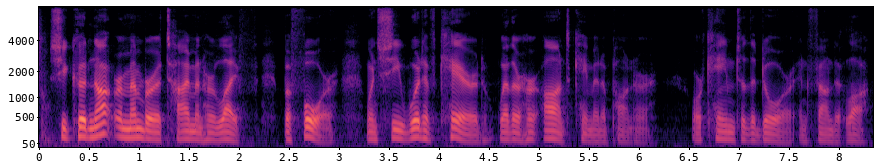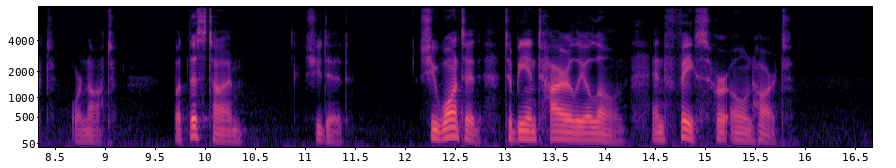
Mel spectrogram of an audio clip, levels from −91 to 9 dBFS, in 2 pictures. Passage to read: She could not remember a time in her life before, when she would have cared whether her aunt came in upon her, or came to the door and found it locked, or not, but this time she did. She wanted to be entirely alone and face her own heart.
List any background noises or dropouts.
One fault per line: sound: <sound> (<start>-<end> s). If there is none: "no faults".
no faults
